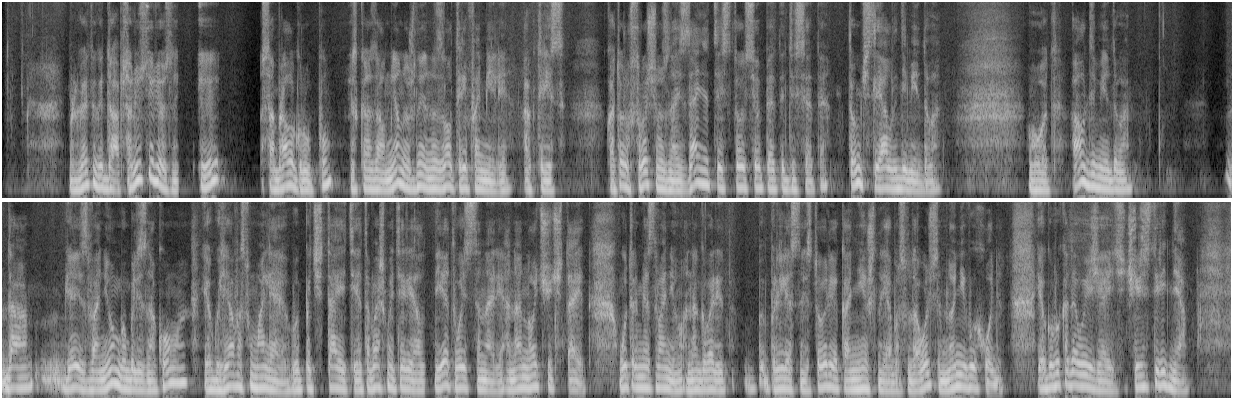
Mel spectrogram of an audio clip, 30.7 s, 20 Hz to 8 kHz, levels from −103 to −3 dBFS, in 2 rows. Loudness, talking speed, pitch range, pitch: -27 LUFS, 155 wpm, 105-130 Hz, 115 Hz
